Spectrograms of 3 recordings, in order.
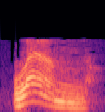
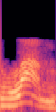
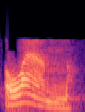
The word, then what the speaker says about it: lamb: the butchers， chicken， chicken， either， either， husband， husband， lamb。记住是 B 不发音，千万不要读成 lamb，你怎么把肉读成 lamb 了，对不对？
